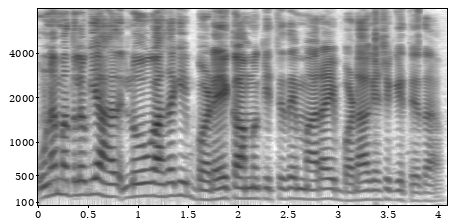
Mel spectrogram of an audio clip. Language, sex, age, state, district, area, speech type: Dogri, male, 30-45, Jammu and Kashmir, Samba, rural, spontaneous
